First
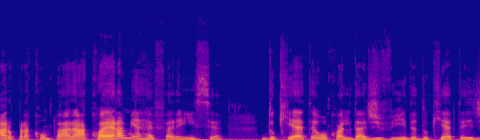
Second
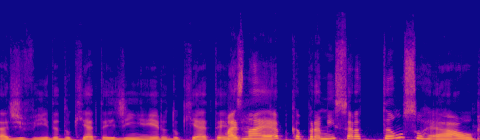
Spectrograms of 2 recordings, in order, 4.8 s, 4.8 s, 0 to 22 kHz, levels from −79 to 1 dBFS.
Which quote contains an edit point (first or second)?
second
